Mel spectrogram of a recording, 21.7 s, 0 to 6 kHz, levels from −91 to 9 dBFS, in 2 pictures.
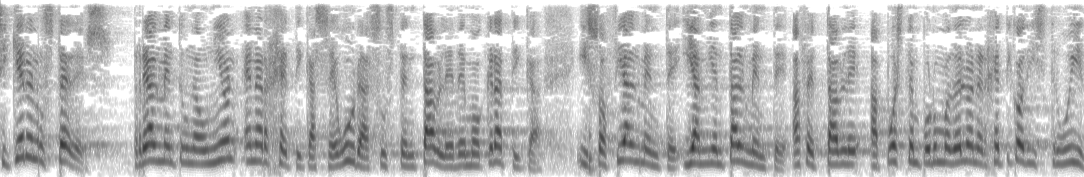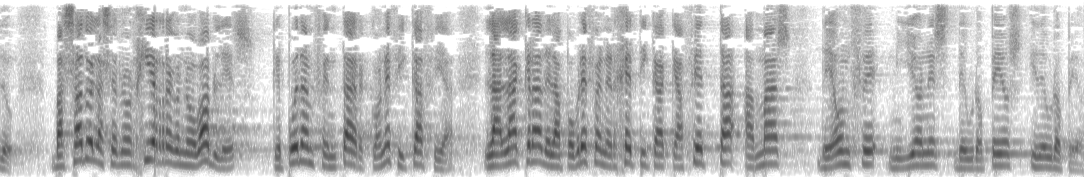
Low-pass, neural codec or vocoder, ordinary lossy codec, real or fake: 5.4 kHz; none; none; real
